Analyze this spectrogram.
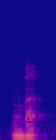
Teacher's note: huruf ba ini mahrajnya yaitu syafawi atau berasal dari bibir gitu. Ba itu kan dari bibir sepenuhnya. · Kemudian thariqatu khurujil hawanya atau cara udara keluarnya yaitu infijari, letupan gitu, sama seperti hamzah. Nah kemudian dari wad'ul awtari sautiyahnya, dari keadaan pita suaranya yaitu majhur gitu, atau ada tekanan gitu, atau bisa disebut juga jahar gitu.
